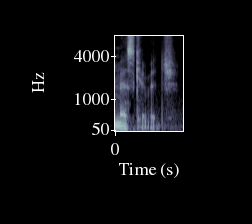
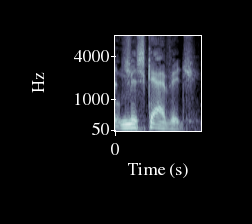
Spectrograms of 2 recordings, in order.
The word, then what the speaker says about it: Miscavige: So without further ado, please welcome Ron Miscavige.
